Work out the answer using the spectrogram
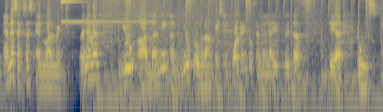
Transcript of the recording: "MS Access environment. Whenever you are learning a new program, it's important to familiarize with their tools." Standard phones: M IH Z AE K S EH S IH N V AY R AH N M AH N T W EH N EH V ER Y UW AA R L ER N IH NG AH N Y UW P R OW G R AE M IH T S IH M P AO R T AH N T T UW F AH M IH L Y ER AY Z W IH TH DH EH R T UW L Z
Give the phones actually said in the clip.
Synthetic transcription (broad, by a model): M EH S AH K S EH S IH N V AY AH L M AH N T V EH N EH V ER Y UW AA R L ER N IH NG AH N Y UW P R OW G R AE M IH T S IH M P AO R T AH N T T UW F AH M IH L AY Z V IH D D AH R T UW L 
